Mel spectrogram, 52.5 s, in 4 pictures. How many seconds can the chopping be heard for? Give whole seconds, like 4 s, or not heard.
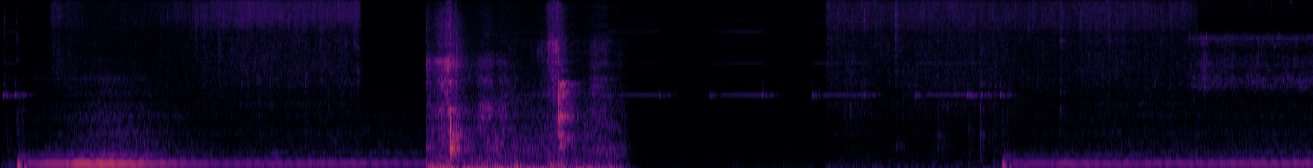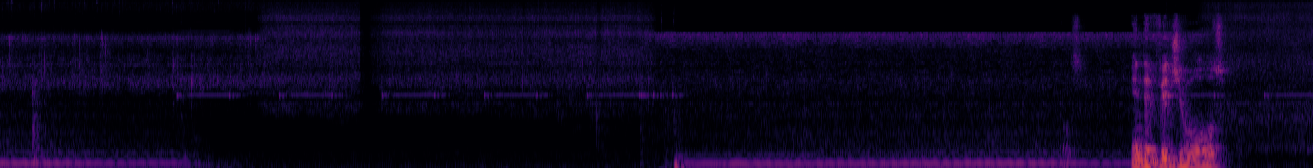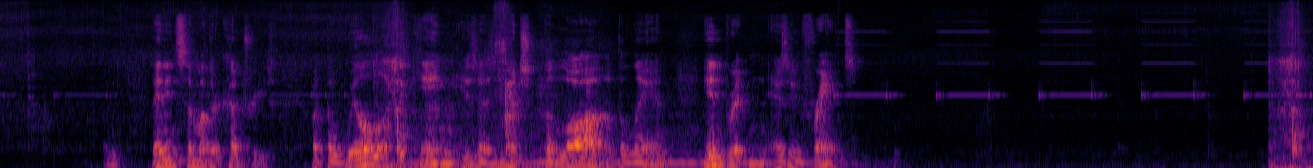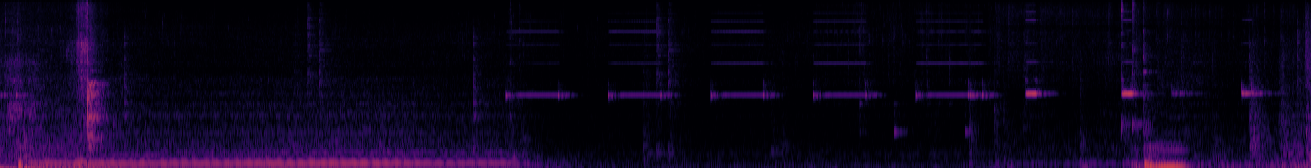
6 s.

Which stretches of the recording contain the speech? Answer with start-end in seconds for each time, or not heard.
24.4-25.4, 27.3-34.8.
